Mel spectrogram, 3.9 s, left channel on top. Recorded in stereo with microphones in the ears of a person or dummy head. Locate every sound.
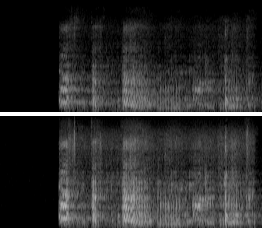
0.9 s a cat meowing: 40° right (ahead or behind), 0.7 m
